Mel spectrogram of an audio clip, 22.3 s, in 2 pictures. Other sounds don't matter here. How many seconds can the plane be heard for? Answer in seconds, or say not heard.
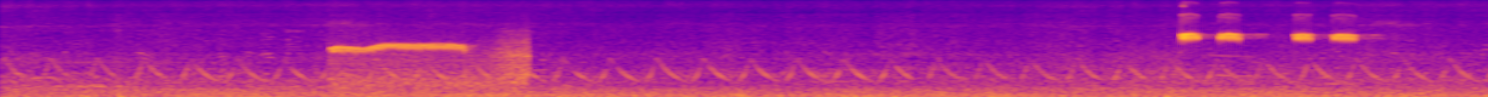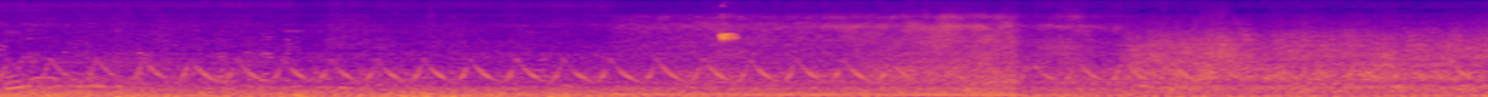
22 s.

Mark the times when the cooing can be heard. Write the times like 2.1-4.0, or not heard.
not heard.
